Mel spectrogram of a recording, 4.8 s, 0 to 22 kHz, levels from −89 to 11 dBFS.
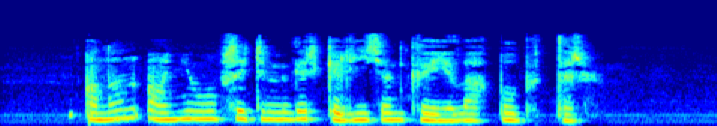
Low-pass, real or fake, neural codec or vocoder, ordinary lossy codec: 7.2 kHz; real; none; MP3, 32 kbps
